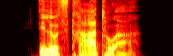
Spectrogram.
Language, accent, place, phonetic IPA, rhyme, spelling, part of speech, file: German, Germany, Berlin, [ɪlʊsˈtʁaːtoːɐ̯], -aːtoːɐ̯, Illustrator, noun, De-Illustrator.ogg
- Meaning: illustrator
